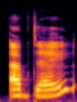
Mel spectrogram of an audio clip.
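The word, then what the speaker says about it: Ahdieh: still alive as well the author is Renee abday I believe that's how you pronounce it a-h-d-i-e-h I apologize if I mispronounce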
